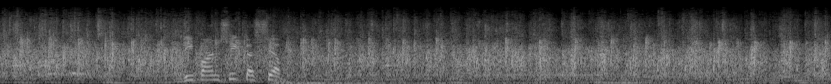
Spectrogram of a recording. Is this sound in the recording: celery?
no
